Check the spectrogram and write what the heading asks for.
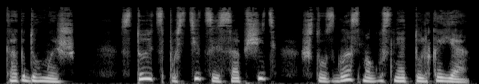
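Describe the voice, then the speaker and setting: A reader voicing a sharp-tongued young witch heroine in an audiobook, with indignant quick retorts. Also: sits low, big pitch swings, slightly rough, dry recording, clean studio sound, heavily acted. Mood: teasing.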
